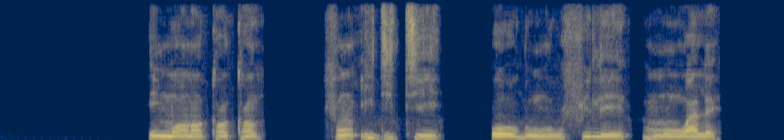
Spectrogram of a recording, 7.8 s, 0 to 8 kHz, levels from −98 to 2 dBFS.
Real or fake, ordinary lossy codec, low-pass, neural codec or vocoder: fake; none; none; codec, 16 kHz, 8 kbps, FunCodec, trained on LibriTTS, 25 frames a second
